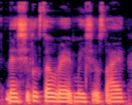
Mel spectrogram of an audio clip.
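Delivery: normal talking voice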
